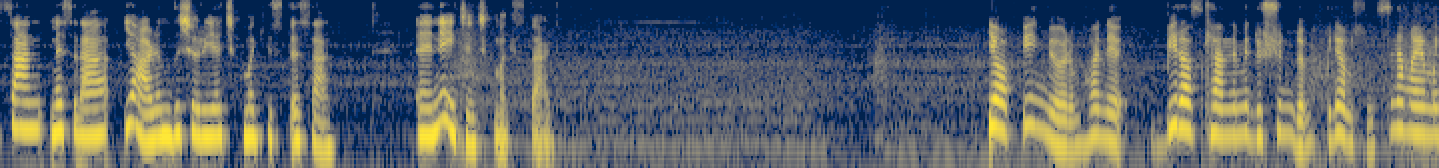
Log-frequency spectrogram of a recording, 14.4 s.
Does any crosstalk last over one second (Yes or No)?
No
